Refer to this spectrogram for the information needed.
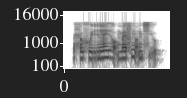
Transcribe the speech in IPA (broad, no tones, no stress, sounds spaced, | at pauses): ħ ʏ xʷ ɛ rʲ æ̃ i̯ ɦ ɔ̰ m ɛ f n ɔ̰ n sʲ ṵ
